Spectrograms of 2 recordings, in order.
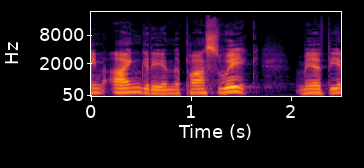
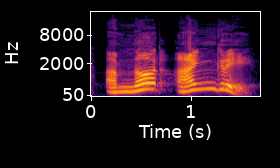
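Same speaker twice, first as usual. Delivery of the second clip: pitched-up anger forced through clenched, gritted teeth; 6 semitones higher, 5 dB louder than usual. Retelling what an elder told his pastor, retelling angry, gritted-teeth words. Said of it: "angrily told his pastor with a clenched jaw and through gritted teeth".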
